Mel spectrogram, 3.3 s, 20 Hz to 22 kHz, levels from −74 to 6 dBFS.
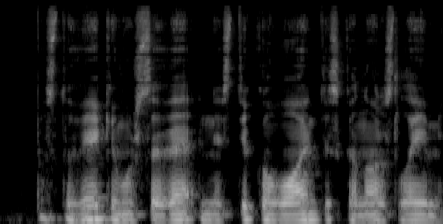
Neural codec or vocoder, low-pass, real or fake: vocoder, 44.1 kHz, 128 mel bands every 256 samples, BigVGAN v2; 19.8 kHz; fake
